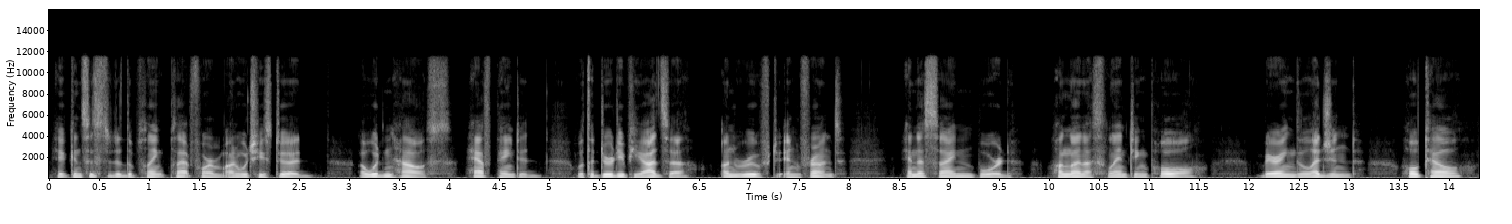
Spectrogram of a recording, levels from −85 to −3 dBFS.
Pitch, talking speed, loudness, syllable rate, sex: 120 Hz, 145 wpm, -18 LUFS, 4.4 syllables/s, male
